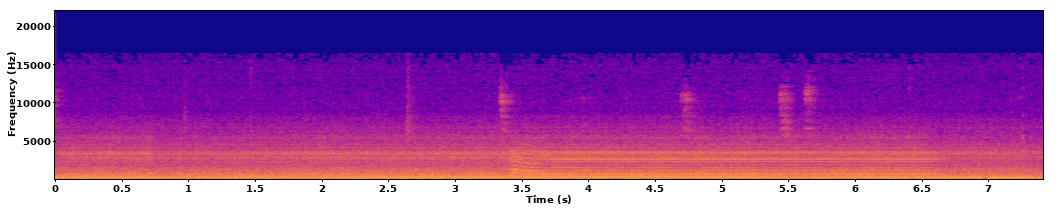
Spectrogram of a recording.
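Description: Car engines running at speed on a race track, the in-car sound of onboard lap videos played back through computer speakers. About three and a half seconds in a higher whine joins, dropping quickly in pitch, then holding steady until it stops about three seconds later.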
